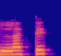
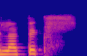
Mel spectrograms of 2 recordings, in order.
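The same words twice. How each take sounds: First: The word ends with a k sound. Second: The word ends with a ks sound. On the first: The speaker calls it right. "en réalité c'est latex avec un K" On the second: The speaker calls it wrong. "c'est une erreur qui est commise par euh, plusieurs gens quand on dit latex"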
